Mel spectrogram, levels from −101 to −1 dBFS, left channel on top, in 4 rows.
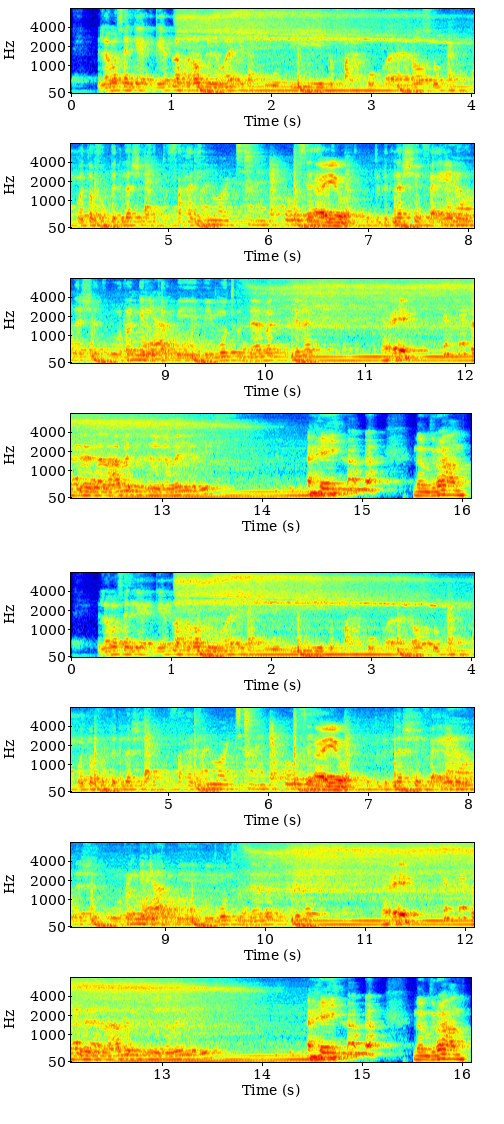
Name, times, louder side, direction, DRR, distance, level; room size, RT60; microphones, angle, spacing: voice 1, 0.3-3.7 4.1-5.4 6.2-6.6 7.1-10.5 12.0-13.6, left 1 dB, 35° left, 3.0 m, -24 dB
sound 1, 1.0-14.6, right 2 dB, 30° right, 1.7 m, -24 dB
voice 2, 6.5-6.9 11.1-12.4 14.4-16.0, right 1 dB, 10° right, 0.4 m, -18 dB
16.5 x 11.0 x 2.8 m
head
